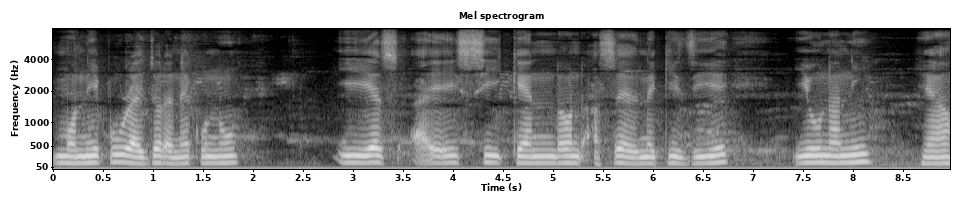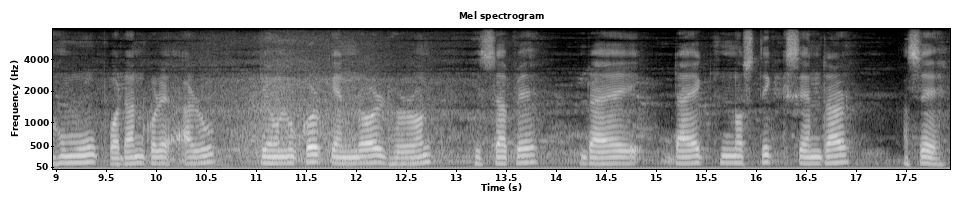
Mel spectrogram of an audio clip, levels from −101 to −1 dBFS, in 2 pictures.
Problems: constant background noise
